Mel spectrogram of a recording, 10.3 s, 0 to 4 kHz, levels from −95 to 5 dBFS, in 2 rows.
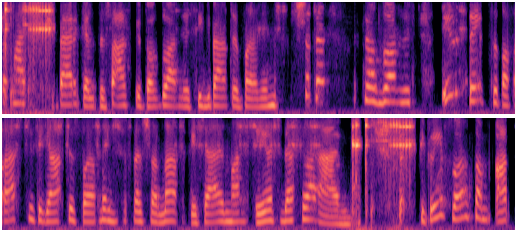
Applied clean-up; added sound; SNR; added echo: neural diffusion model UNIVERSE++.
